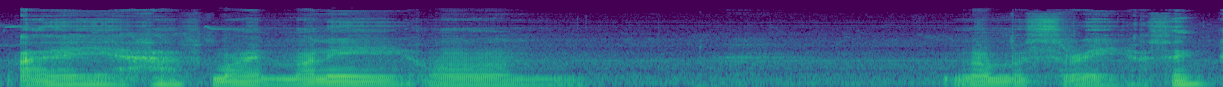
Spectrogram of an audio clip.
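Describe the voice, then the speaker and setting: A man giving softly spoken ASMR commentary on a game, hushed, hesitant and unhurried, close to the microphone. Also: fairly low pitch, completely flat delivery. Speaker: gaming video host. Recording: clear background noise.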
